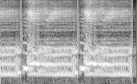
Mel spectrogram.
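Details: A bloodhound bays in a fevered pitch, giving two drawn-out, throaty, tense howls each under a second long, used as a reference for comparison with a suspected dog-like vocalization.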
